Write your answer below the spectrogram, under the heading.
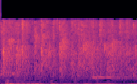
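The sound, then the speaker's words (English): Audience applause at a literary reading, a short burst of steady clapping at moderate loudness that stays even throughout, with no voices over it. “Michael Bradley, give him a hand.”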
